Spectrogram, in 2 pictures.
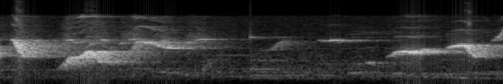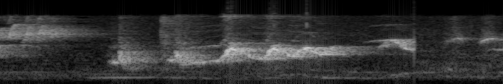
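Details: Medan white-rumped shama singing full, fairly low slurred whistles in looping phrases, with rising sweeps and brief gaps between the rich, mellow passages.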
